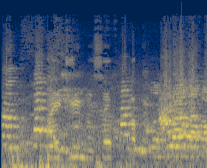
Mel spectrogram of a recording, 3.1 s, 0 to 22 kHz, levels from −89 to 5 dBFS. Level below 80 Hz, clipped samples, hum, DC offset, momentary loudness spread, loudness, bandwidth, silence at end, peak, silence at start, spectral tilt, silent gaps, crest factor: -28 dBFS; under 0.1%; none; under 0.1%; 10 LU; -11 LUFS; 15.5 kHz; 0 s; 0 dBFS; 0.05 s; -5 dB/octave; none; 12 dB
